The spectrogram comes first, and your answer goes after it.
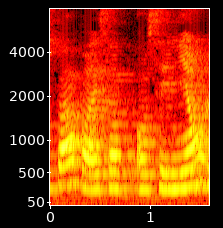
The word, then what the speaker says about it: enseignant: Par exemple, enseignant, le T ne se prononce pas, et tous les autres, ça se prononce.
